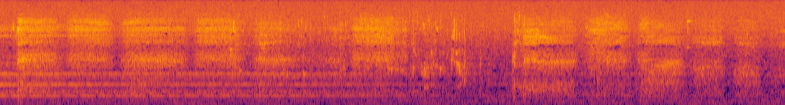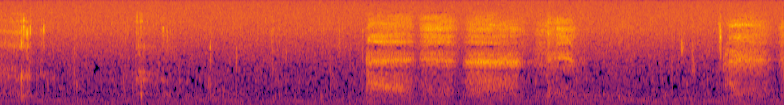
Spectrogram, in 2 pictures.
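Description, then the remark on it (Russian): Someone in a hospital gulps water in hurried swallows, broken by raspy, gasping breaths, with short pauses between bursts of drinking. “Пить, пить, дайте пить. Воды.”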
